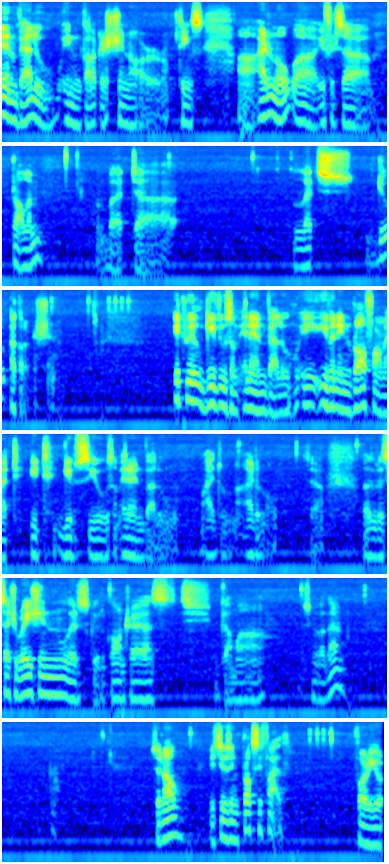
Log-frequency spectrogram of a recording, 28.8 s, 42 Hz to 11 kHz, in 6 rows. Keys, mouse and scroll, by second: 0.0 click, 7.0-8.2 drag, 8.3 click, 8.9 click, 9.5 c, 10.3 click, 17.4-19.1 drag, 19.8-20.8 drag, 21.7-23.2 drag, 23.8-26.7 drag, 28.0 click.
